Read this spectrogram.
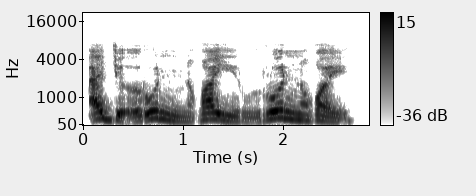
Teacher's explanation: Ni kena baca jelas sebab ada tanwin bertemu ghin. Ghin ni huruf izhar halqi.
